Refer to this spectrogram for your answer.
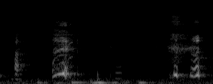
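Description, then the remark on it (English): A baby girl gives several short, sharp coughs or hiccup-like bursts while low, soft rumbling farts sputter underneath between them. “Is she farting? She's farting. Coughing and farting.”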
